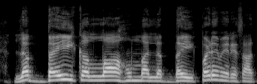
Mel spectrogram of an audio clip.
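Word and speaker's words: لبيك اللهم لبيك: लोग ये ना लबक अल्लाह हुमा लब्बक पढ़ रहे होते हैं।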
